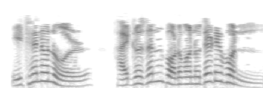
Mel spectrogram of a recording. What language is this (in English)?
Bangla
